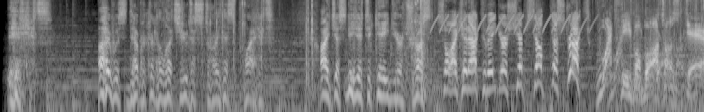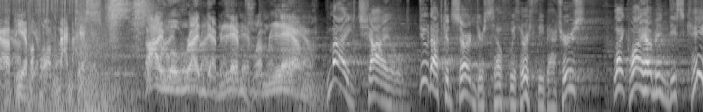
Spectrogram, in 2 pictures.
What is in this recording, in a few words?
Character Demo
